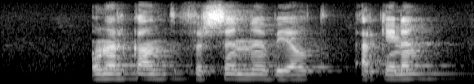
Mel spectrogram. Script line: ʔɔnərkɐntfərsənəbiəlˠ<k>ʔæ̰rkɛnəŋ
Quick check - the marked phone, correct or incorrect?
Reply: incorrect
